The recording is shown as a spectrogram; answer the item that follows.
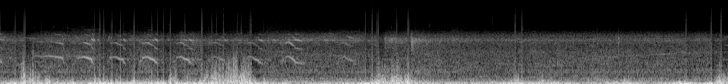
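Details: A male Black Redstart on 15 February 2013 gives a quick run of short, upslurred whistled notes, several per second, for about two seconds over heavy wind rumble.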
